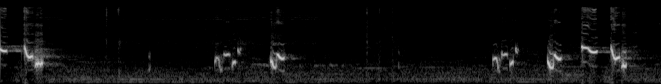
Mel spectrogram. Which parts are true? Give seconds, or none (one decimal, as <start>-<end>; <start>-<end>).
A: 0.0-0.4; 3.2-6.6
